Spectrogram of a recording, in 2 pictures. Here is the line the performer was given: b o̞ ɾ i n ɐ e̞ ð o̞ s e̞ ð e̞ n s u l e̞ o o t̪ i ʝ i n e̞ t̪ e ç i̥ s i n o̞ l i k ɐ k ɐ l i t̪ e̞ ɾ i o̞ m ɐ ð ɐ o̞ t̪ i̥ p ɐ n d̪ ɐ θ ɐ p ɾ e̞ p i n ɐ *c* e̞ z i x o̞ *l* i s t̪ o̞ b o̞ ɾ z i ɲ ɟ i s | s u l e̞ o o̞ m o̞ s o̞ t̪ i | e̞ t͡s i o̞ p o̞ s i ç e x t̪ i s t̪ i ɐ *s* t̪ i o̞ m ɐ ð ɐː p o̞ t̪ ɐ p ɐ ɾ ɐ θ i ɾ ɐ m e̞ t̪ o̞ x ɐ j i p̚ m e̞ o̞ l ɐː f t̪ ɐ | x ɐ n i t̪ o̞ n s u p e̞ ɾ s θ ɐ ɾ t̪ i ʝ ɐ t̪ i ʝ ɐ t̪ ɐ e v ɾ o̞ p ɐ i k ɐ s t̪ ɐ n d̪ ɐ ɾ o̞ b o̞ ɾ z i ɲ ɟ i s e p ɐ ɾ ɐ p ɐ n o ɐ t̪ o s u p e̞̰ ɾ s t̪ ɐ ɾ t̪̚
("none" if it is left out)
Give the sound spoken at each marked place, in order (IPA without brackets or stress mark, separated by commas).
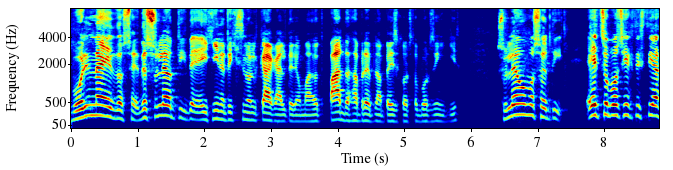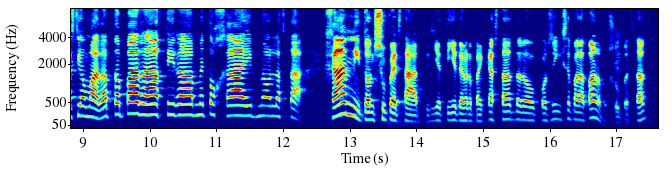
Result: p, ɾ, f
